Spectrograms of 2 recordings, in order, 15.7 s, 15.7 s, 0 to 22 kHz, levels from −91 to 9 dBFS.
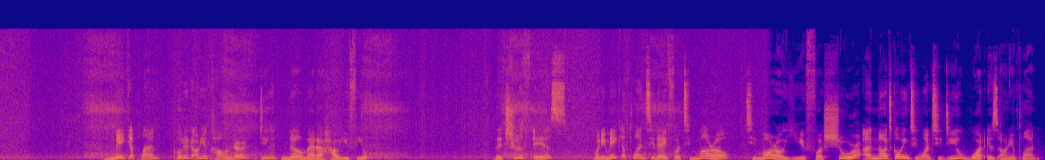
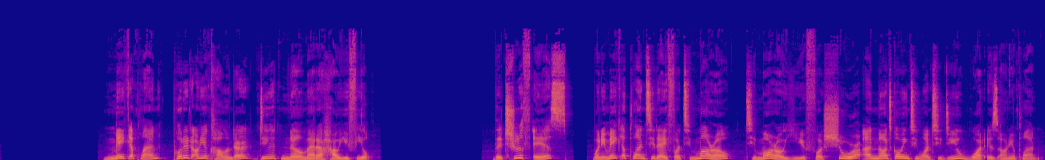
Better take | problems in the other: second | hiss; noticeable; until 12 s; 10 dB below the speech

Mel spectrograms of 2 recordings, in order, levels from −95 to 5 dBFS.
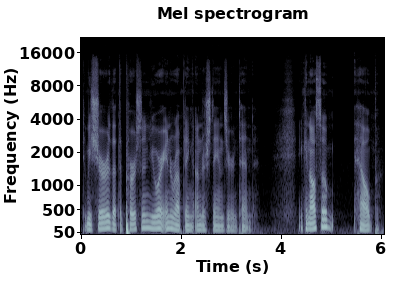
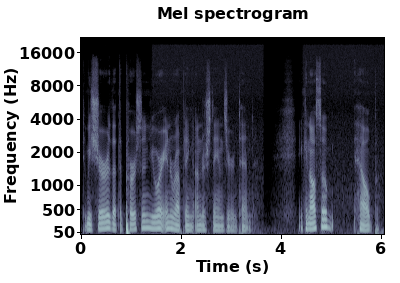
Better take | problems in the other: first | hiss; faint; from 1.5 to 3.5 s and from 4.5 s on; 30 dB below the speech

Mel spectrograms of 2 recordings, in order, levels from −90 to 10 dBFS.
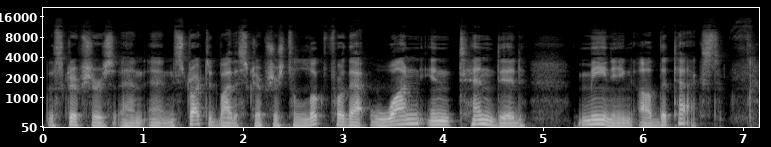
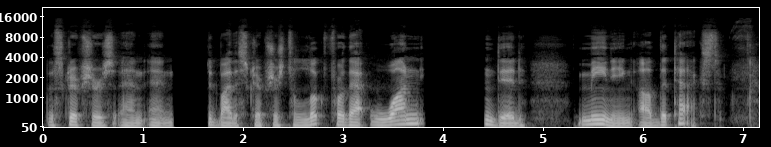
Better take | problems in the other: first | audio cutting out; at 1.5 s and at 4 s for 0.5 s

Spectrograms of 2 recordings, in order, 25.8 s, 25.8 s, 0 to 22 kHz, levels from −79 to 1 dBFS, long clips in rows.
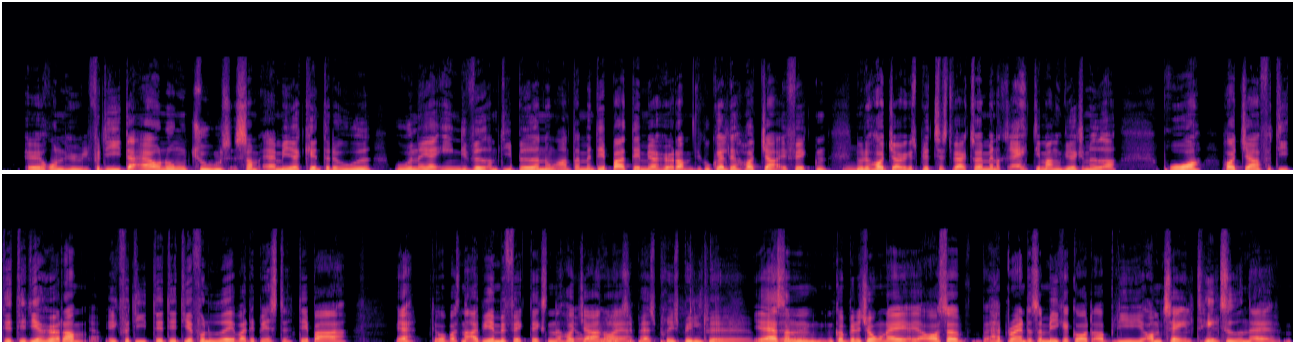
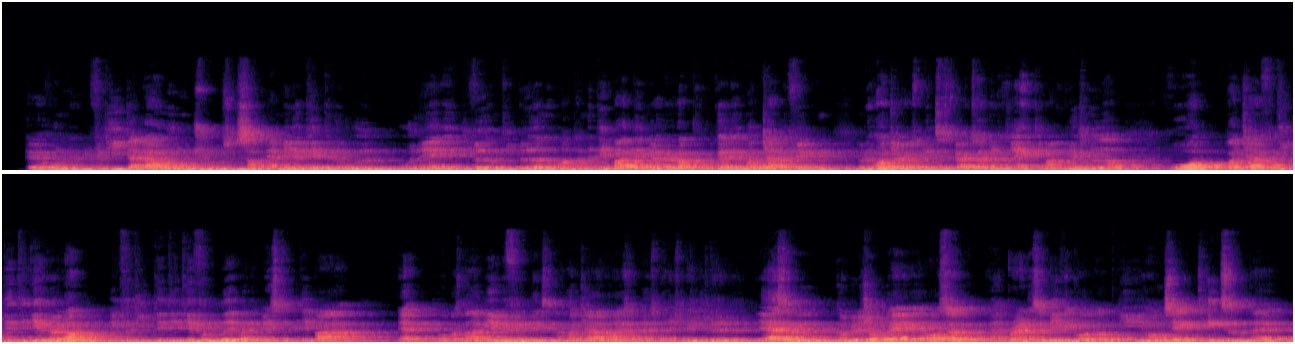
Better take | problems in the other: first | room echo; strong; dies away in 2 s // off-mic speech; far

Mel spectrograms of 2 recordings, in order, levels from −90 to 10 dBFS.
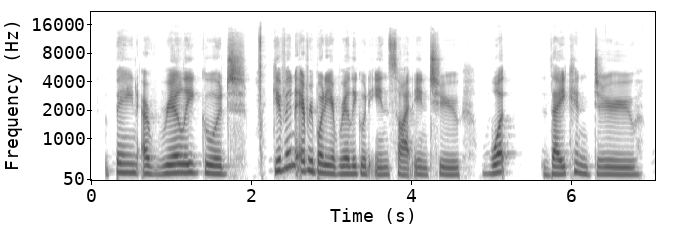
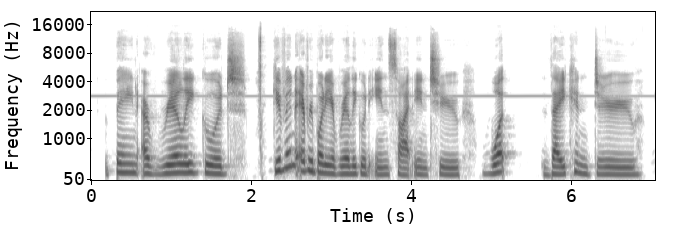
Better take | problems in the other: first | high-pitched whine; faint; throughout; 3 kHz, 30 dB below the speech

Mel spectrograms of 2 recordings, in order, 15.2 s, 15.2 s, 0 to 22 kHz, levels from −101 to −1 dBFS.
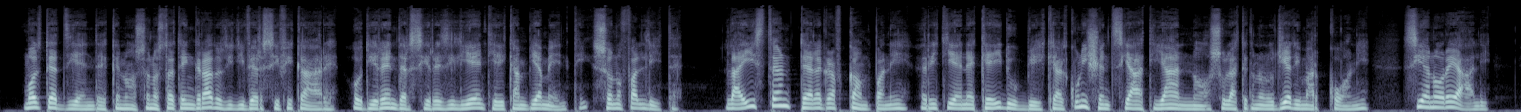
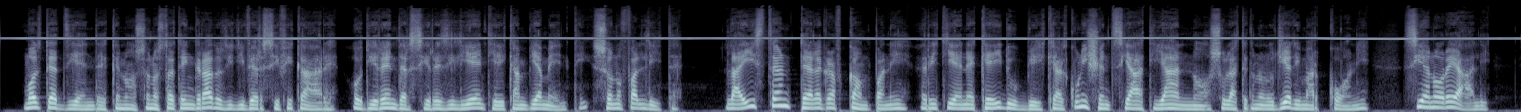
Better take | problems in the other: first | high-pitched whine; noticeable; throughout; 5.5 kHz, 15 dB below the speech

